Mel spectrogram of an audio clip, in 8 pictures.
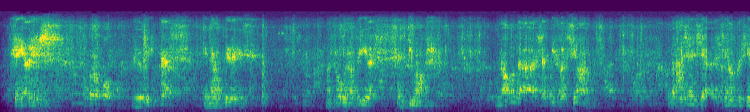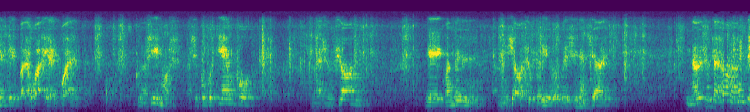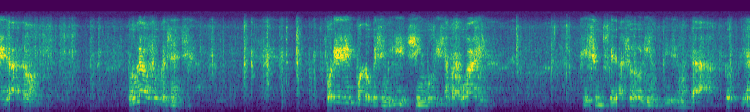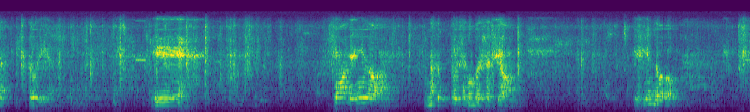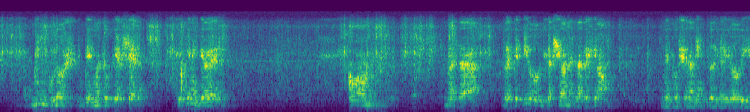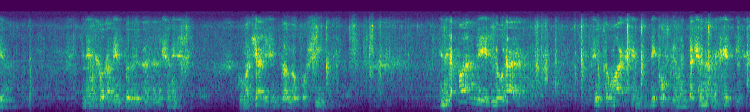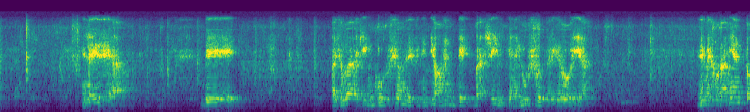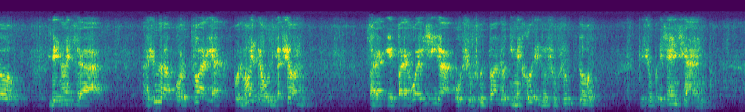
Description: Confer�ncia de Imprensa de Mujica e Cartes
